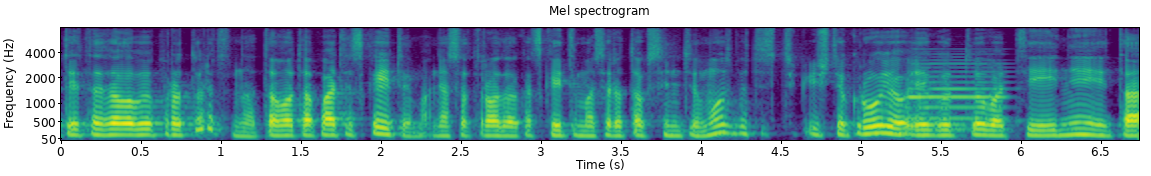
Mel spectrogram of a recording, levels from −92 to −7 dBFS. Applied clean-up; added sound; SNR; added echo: neural mask model RNNoise.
